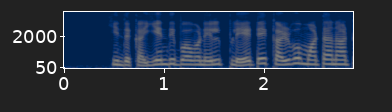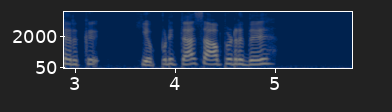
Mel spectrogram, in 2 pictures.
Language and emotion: Tamil, disgusted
